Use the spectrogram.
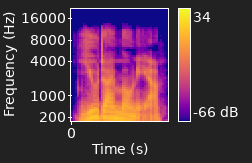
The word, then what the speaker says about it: eudaimonia: Okay, I've got a new word for you, eudaimonia. It's pronounced you-die-mo-ni-a.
